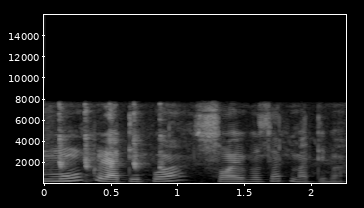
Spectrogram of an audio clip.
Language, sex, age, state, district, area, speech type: Assamese, female, 60+, Assam, Tinsukia, rural, read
